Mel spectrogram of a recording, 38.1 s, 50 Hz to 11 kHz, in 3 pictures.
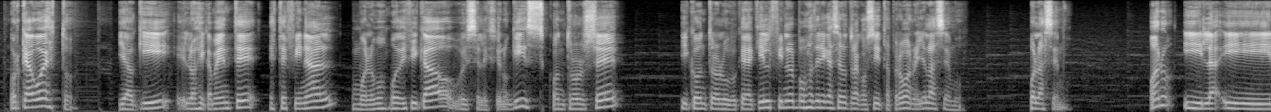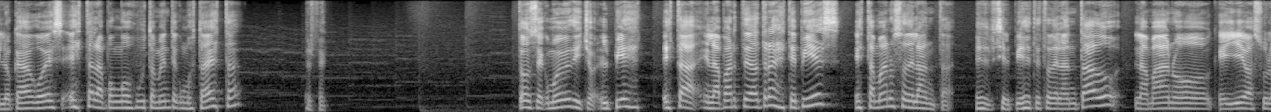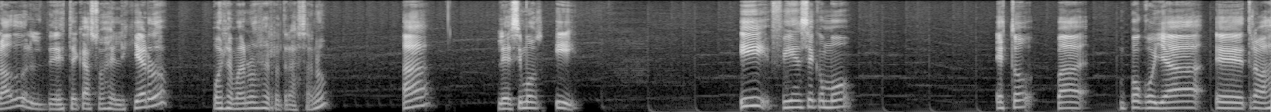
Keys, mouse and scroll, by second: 2.6 right click, 3.4 Delete, 4.8 right click, 5.8 ctrl+c, 6.7 click, 7.5 click, 9.1 ctrl+v, 10.6 click, 15.6 ctrl+KP_1, 15.6 KP_3, 28.5 scroll down 1, 29.3 scroll down 1, 29.4 a, 30.9 i, 32.6-33.7 drag, 33.7 space.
